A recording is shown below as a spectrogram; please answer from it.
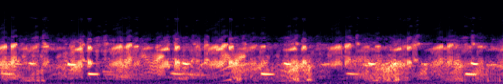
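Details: Frogs croaking in a dense, continuous chorus, overlapping rasping croaks with short tonal notes repeating irregularly, several callers at once, steady throughout without other clear sounds.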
